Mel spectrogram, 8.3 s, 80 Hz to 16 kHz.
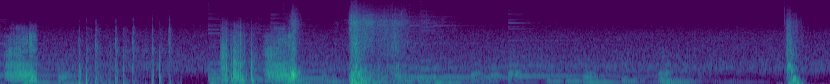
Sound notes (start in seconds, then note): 3.5 falling noise; 5.0 distant cheers and applause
